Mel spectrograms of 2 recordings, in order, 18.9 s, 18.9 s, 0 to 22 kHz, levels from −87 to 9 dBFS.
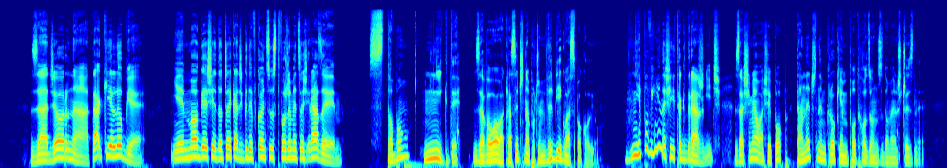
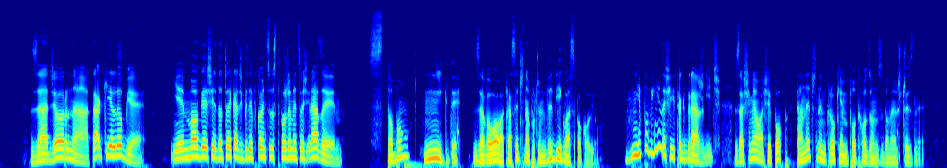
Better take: first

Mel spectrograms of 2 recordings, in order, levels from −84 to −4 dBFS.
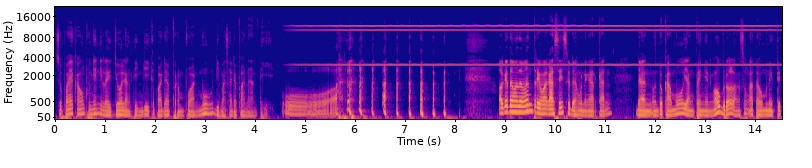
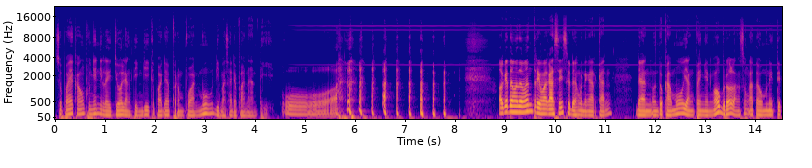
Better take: second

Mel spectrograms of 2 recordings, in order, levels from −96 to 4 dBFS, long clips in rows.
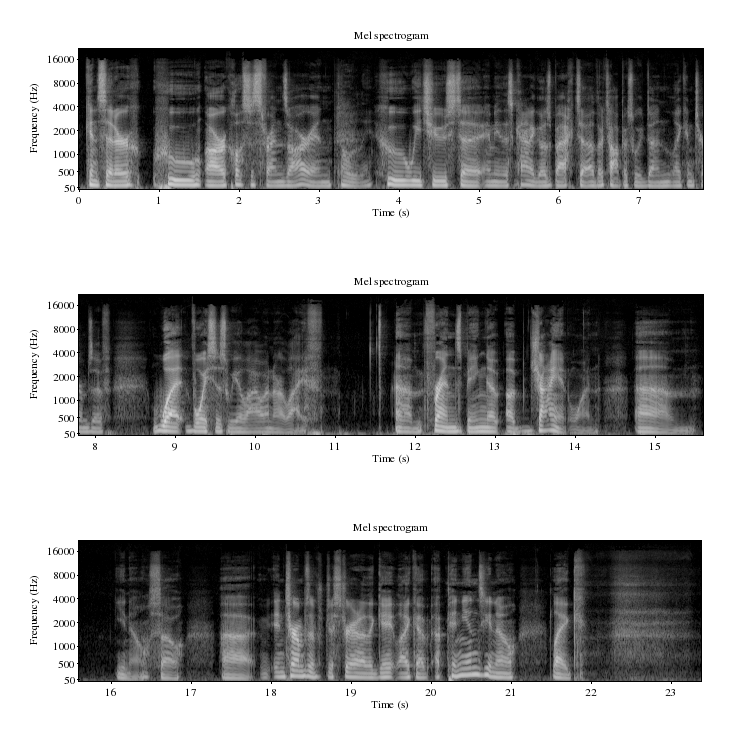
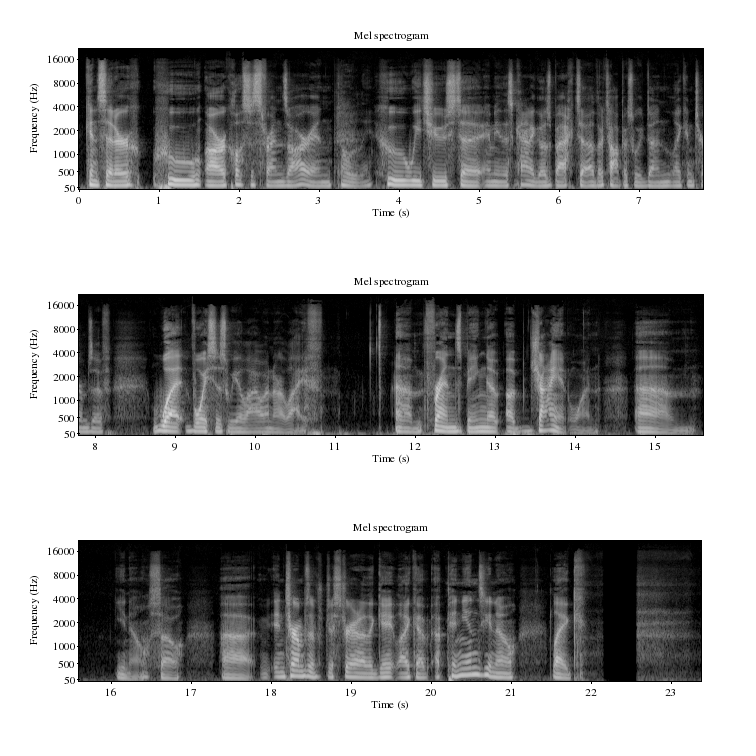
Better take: first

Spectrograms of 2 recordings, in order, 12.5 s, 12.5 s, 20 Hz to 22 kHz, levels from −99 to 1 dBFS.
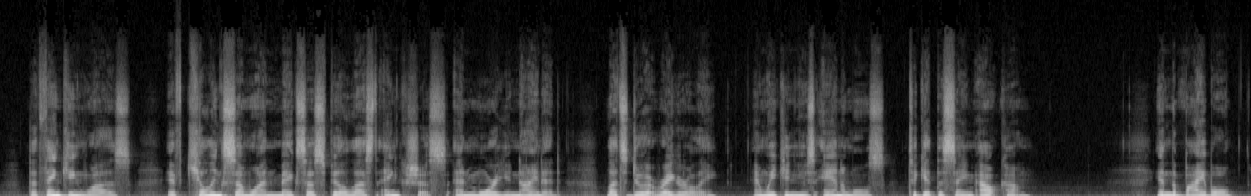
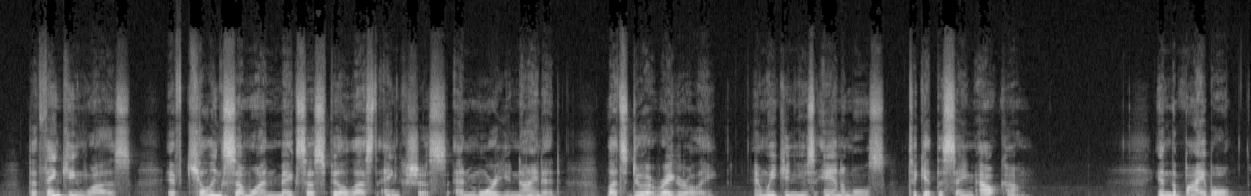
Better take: first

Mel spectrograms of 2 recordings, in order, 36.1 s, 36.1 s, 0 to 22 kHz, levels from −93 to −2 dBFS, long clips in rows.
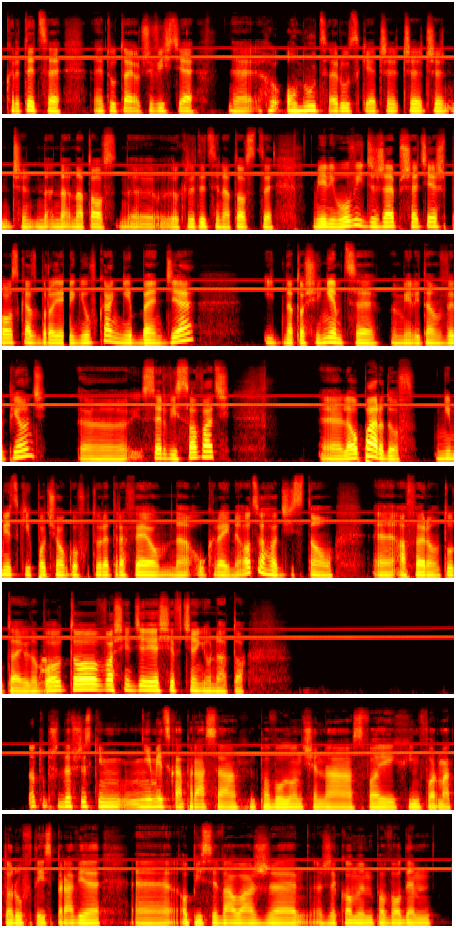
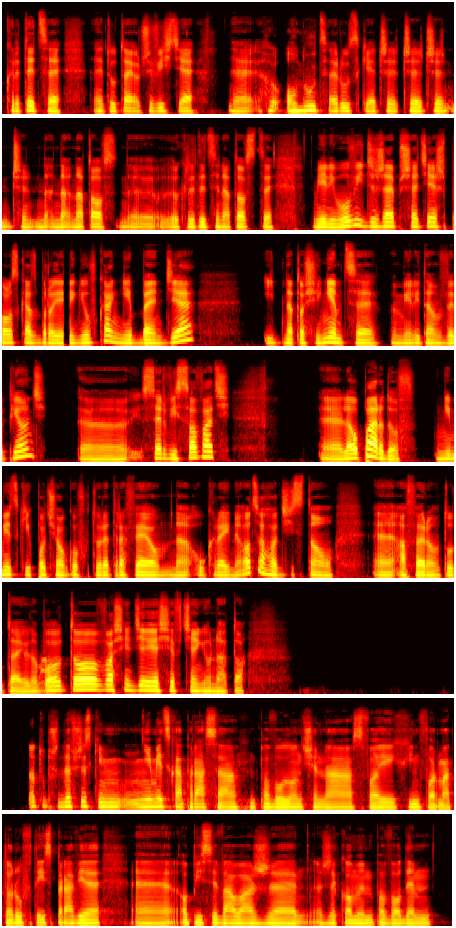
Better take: second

